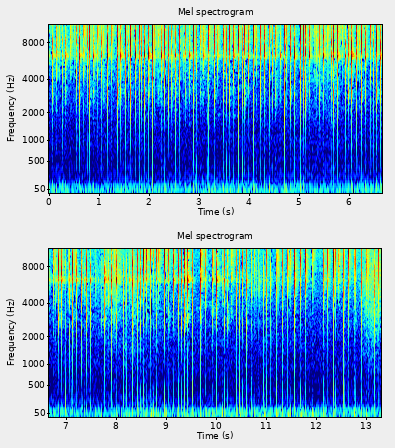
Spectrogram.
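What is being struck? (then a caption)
Glass nail polish bottle. Fingernails tap quickly and steadily on a nail polish bottle, producing a dense stream of short, bright clicks with a sharp high edge. The clicks stop instantly with no ring, over a soft low rumble that lasts the whole clip.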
